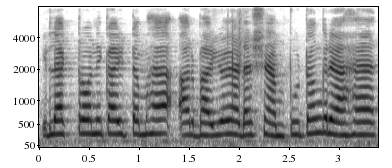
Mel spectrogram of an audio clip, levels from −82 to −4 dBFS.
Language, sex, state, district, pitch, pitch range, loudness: Hindi, female, Haryana, Rohtak, 280 Hz, 265-295 Hz, -14 LUFS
